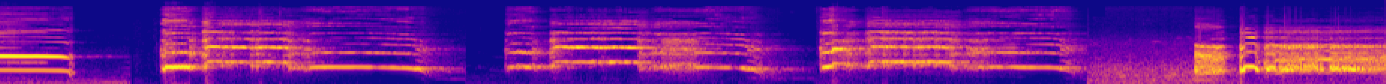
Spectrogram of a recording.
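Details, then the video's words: Several short crows come in quick succession in a compilation of backyard heritage-breed roosters. The crows are harmonic with stepped endings, and a loud harsh noisy sound comes near the end. "Chicken Crowing Ayam Berkokok Con Gà Gáy"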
